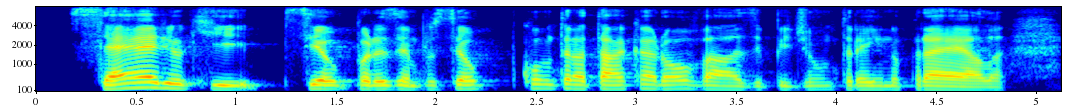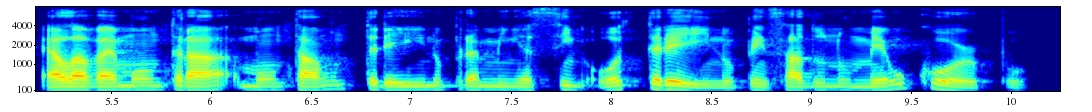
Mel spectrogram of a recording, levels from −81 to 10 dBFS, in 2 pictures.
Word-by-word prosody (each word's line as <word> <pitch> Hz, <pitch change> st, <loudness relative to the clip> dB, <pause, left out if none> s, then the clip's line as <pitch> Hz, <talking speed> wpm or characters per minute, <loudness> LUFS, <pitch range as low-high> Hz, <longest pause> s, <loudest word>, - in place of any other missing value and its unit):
Sério 170 Hz, +1 st, +6 dB
que, 270 Hz, 0 st, -4 dB
se -, -, -6 dB
eu, 135 Hz, -1 st, +3 dB
por 140 Hz, -1 st, +1 dB
exemplo, 130 Hz, -1 st, -1 dB
se 145 Hz, +3 st, -2 dB
eu 140 Hz, -, 0 dB, 0.2 s
contratar 145 Hz, -2 st, +1 dB
a -, -, -1 dB
Carol 145 Hz, -1 st, -1 dB
Vaz 120 Hz, -4 st, -1 dB
e -, -, -10 dB
pedir 120 Hz, +1 st, -11 dB
um 125 Hz, -, -12 dB
treino 125 Hz, -1 st, -5 dB
para 125 Hz, 0 st, +3 dB
ela, 105 Hz, -3 st, +3 dB, 0.3 s
ela 115 Hz, +2 st, +6 dB
vai 120 Hz, 0 st, +4 dB
montar- 125 Hz, -1 st, 0 dB
montar 120 Hz, -1 st, -2 dB
um 140 Hz, +3 st, -9 dB
treino 125 Hz, -3 st, -5 dB
para 120 Hz, -, -3 dB
mim, 120 Hz, -1 st, -8 dB
assim, 125 Hz, +2 st, -8 dB
o -, -, -2 dB
treino, 105 Hz, -9 st, 0 dB
pensado 115 Hz, +1 st, -4 dB
no 115 Hz, 0 st, -10 dB
meu 110 Hz, +1 st, -4 dB
corpo? -, -, -5 dB
125 Hz, 195 wpm, -23 LUFS, 115-140 Hz, 0.3 s, Sério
